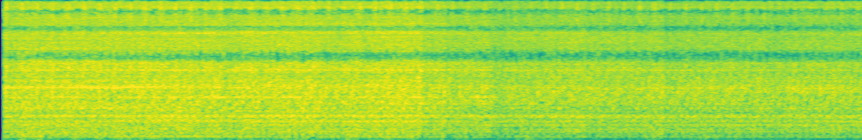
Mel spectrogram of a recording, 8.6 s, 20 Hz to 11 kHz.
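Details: BMW E36 328i M52 petrol six at 175,000 km with M50 intake, M3 EU headers and exhaust, idling with a light steady tick about three per second; oil, sensors, injectors, lifters, tensioners, upper chain, VANOS seal replaced, oil/fuel pressure checked, cause unknown.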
